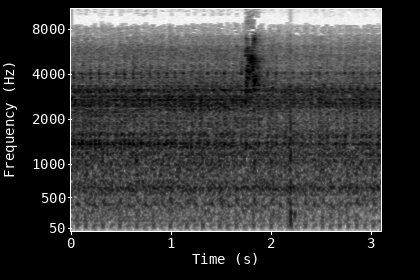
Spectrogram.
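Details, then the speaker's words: Honda Click V3 scooter at idle, odometer 5,523, ticking since before 1,000: quick steady tick over the exhaust pulse; owner suspects cam chain tensioner or valve clearance, unconfirmed. "ano yung ginawa ninyo para mawala yung kanyang takataka tak na sounds na yan."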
